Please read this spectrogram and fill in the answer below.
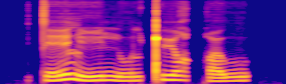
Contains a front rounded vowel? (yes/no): yes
